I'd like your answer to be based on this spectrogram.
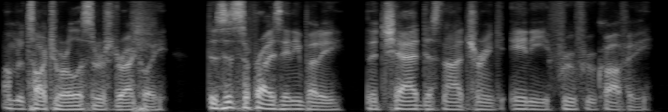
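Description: A man's voice: low voice, steady tone, fast, a bit bright. A man co-hosting a casual podcast chat, teasing his partner in a playful way and now and then bursting into exaggerated enthusiasm. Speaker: podcast co-host.

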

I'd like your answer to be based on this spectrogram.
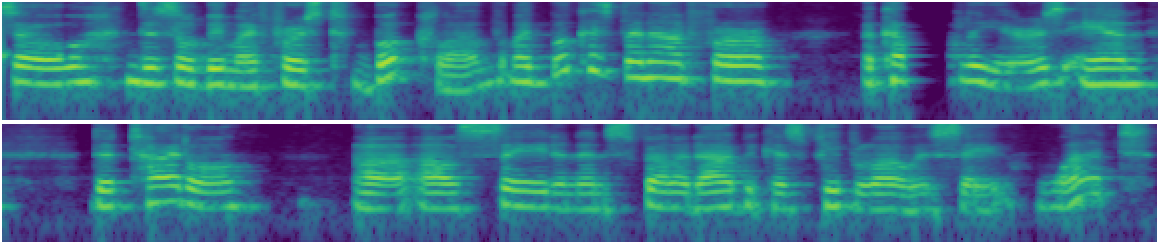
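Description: A woman from the Caribbean with a West Indian accent, the guest author on a video call, telling stories from her childhood with frequent laughs. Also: medium pitch. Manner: warm storytelling, laughs often. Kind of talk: casual interview conversation.

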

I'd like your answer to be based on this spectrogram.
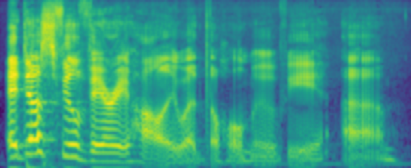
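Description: A woman's voice: on the low side, wildly swooping pitch, fast talker, vocal fry, fairly bright tone. Exclamatory woman co-hosting a film chat. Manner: colloquial, exclamatory, emphatic. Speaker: co-host of a film review show.

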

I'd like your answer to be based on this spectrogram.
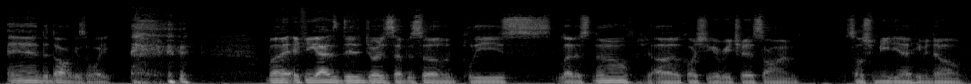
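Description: Very deep-voiced young man, stuffed up. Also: normal speed. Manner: laughs often, relaxed and joking. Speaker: podcast host. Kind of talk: casual podcast chat.

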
